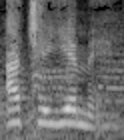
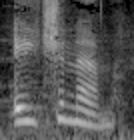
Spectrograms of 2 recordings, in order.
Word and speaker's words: H&M: No se dice H&M, se dice H&M.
